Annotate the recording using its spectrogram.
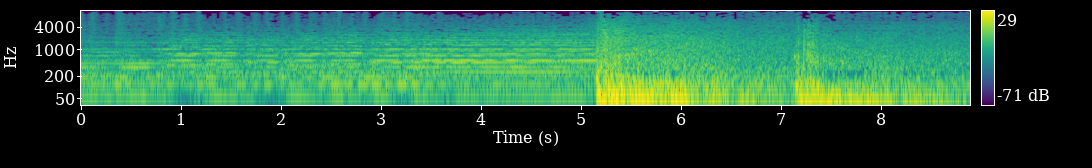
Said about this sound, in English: Sonar, explosions bearing 195 and 178.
